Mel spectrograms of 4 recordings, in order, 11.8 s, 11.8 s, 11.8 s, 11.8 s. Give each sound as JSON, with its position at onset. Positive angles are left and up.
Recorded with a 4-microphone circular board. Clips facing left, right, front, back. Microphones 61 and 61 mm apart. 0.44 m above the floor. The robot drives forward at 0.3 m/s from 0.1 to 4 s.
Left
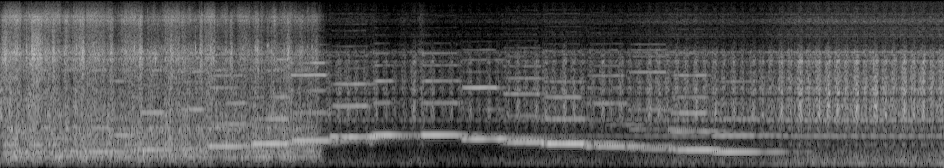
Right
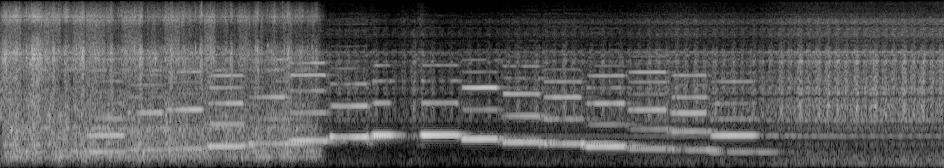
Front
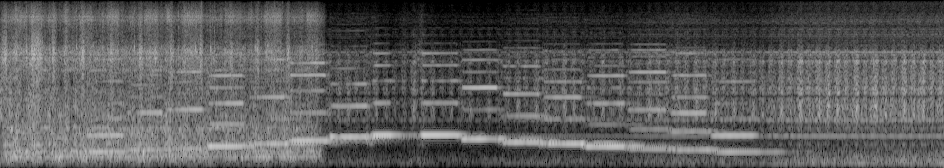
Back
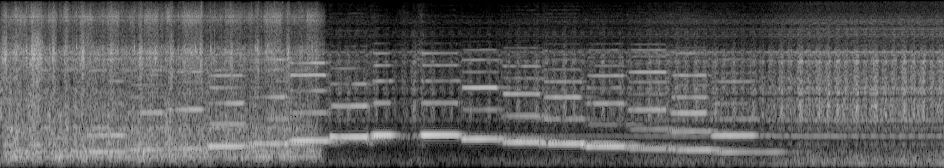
{"t": 1.1, "sound": "a flute", "azimuth_deg": -55, "distance_m": 1.5}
